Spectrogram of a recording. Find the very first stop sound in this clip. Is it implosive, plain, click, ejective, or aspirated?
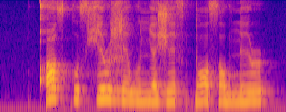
ejective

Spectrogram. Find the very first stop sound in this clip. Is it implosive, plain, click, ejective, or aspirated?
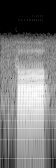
plain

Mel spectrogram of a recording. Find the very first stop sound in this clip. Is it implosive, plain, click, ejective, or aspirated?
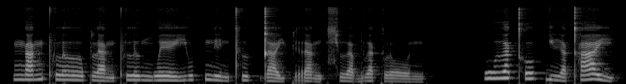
aspirated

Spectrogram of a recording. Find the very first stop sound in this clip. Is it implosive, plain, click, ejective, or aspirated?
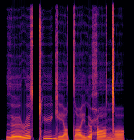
click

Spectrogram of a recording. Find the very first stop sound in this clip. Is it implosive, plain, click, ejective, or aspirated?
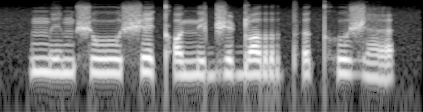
ejective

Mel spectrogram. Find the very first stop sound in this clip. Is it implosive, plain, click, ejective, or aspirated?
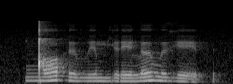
click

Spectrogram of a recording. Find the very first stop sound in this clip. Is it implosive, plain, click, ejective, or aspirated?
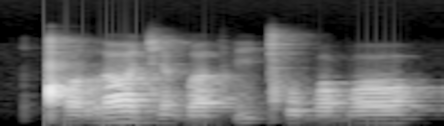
click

